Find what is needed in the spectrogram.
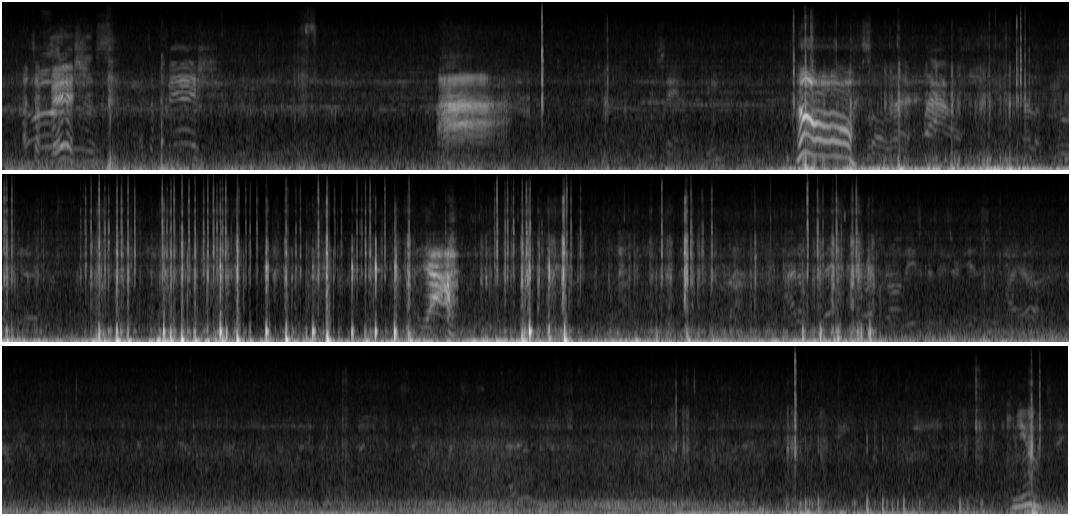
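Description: A few short shouted exclamations, then a dense run of irregular knocks and thumps for about ten seconds, loudest in the middle, before it settles to a low background.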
